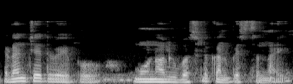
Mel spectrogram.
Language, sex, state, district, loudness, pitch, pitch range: Telugu, male, Telangana, Hyderabad, -16 LUFS, 120 Hz, 115-135 Hz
